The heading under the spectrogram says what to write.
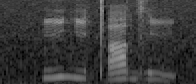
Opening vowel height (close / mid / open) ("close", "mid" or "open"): close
